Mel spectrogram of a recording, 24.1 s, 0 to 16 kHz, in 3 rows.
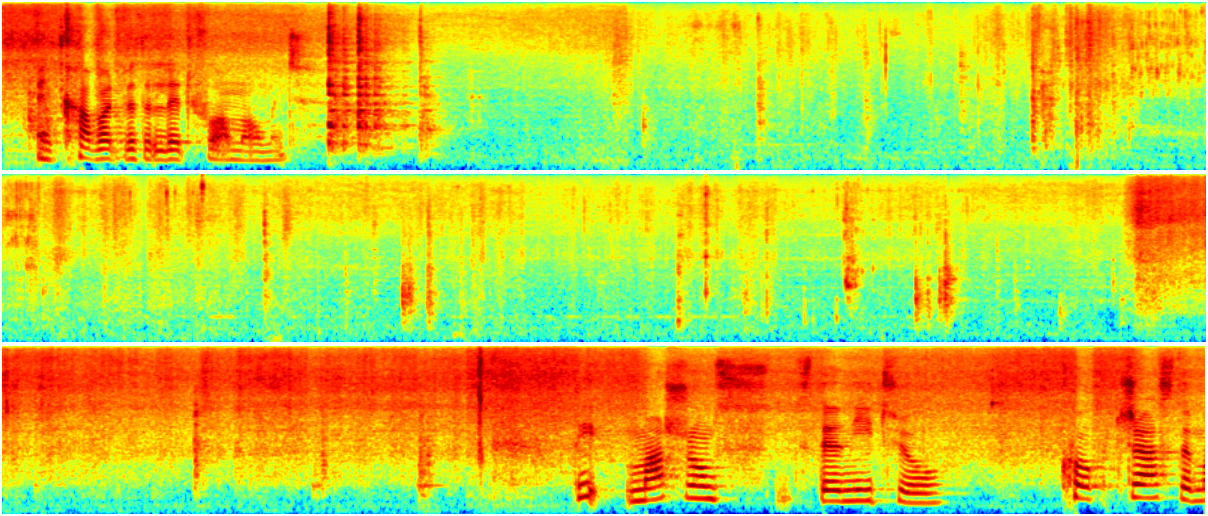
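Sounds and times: mushrooms sizzling in a pan: 0.0s - 2.5s, 15.5s - 24.0s.

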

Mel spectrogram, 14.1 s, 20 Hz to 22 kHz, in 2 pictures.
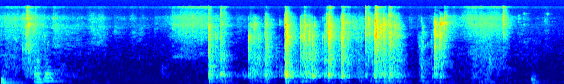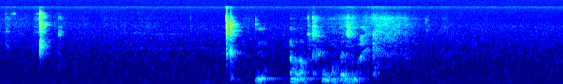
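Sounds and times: small hard objects clattering: 2.6s - 5.8s.

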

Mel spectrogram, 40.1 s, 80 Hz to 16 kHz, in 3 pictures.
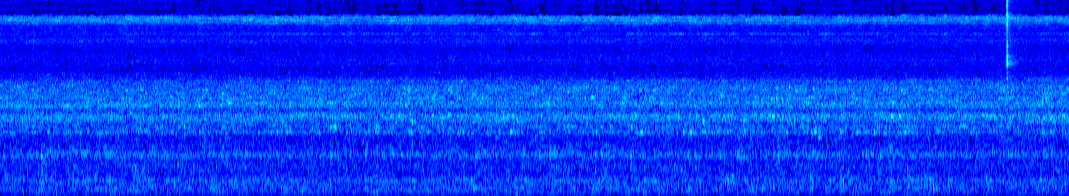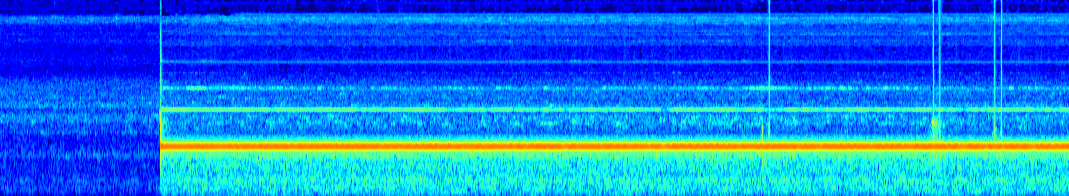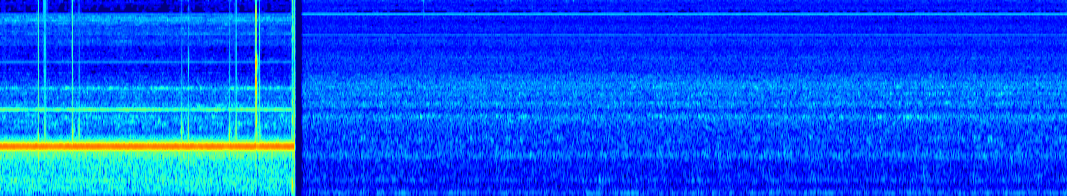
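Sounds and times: faint tape hiss: 15.4s - 30.4s
high electronic test tone: 15.4s - 30.4s.

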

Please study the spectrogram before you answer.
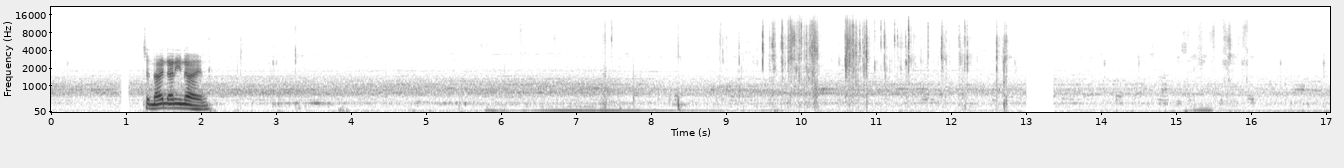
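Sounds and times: wrapper tearing and crinkling: 8.9s - 12.9s.

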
